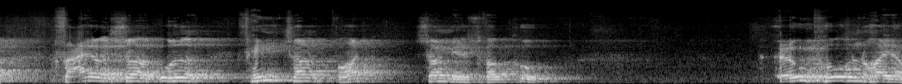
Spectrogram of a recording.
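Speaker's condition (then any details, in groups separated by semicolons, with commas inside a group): Brain injury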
